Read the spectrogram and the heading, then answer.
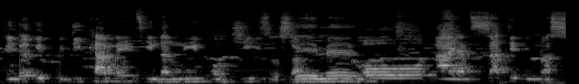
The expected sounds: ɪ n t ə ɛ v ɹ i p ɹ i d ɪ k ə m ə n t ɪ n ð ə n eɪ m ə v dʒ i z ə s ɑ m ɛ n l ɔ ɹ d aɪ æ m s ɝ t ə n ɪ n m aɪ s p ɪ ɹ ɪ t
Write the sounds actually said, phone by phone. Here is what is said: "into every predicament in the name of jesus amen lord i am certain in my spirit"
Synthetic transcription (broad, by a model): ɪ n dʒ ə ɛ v i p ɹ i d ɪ k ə m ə n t ɪ n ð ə n eɪ m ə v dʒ i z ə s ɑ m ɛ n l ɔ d aɪ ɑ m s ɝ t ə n ɪ n m aɪ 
